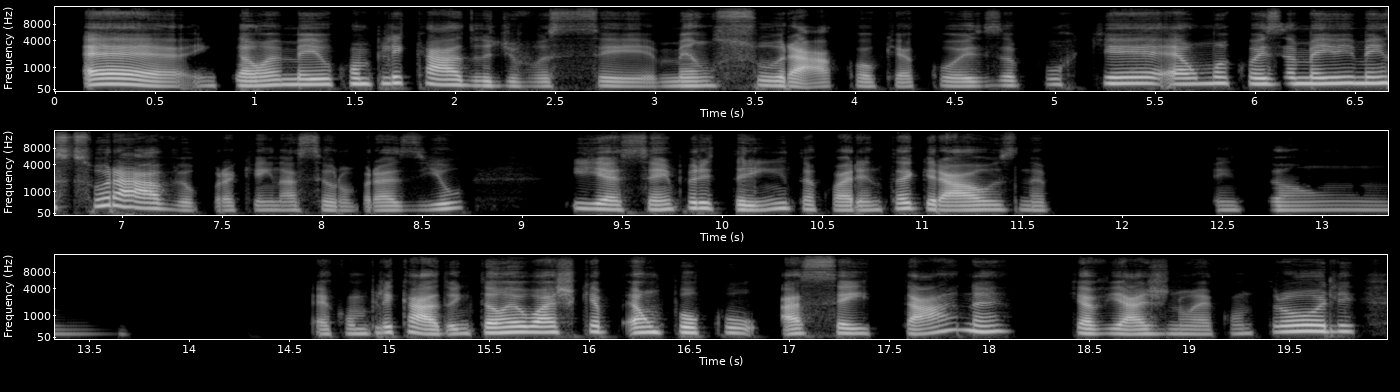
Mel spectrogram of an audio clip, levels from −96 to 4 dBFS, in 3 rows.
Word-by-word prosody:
É, 195 -8 +6
então 160 +1 -1
é 185 - +1
meio 205 +1 +2
complicado 215 -7 +1
de 150 0 -11
você 145 0 -9
mensurar 155 0 -1
qualquer 140 -1 -10
coisa, 155 +2 -7
porque 235 +3 0
é 220 - +2
uma 240 +2 -1
coisa 220 -1 -2
meio 230 0 +3
imensurável, 245 - +2
para 145 +1 -12
quem 155 +1 -13
nasceu 150 0 -9
no 140 -1 -16
Brasil, 150 +9 -6 0.5
e 195 -2 -1
é 170 - +2
sempre 185 +6 -2
30, 175 +1 -5
40ºC, 160 +1 0
né, 150 -2 -13 0.8
então 155 0 -15 1.1
é 155 - -5
complicado. 165 -2 +2
Então 190 +5 +3
eu 215 +1 +6
acho 210 0 +3
que 225 - -1
é - - -13
é 195 - +5
um 210 - +3
pouco 190 -2 -1
aceitar, 170 - 0
né, 240 -2 -1 0.3
que 180 - -3
a - - +4
viagem 160 -1 -1
não 155 - -9
é 150 - -7
controle, 230 +8 +1
170 Hz, 140 wpm, -26 LUFS, 155-210 Hz, 1.1 s, É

